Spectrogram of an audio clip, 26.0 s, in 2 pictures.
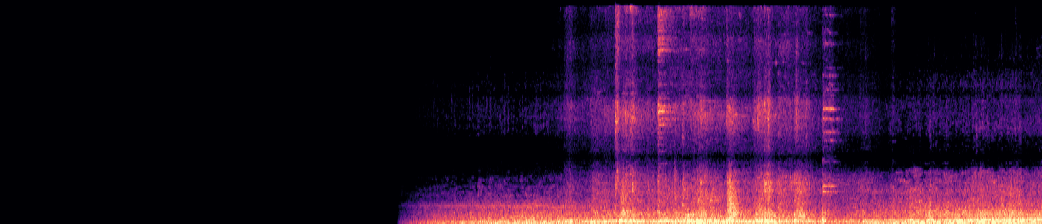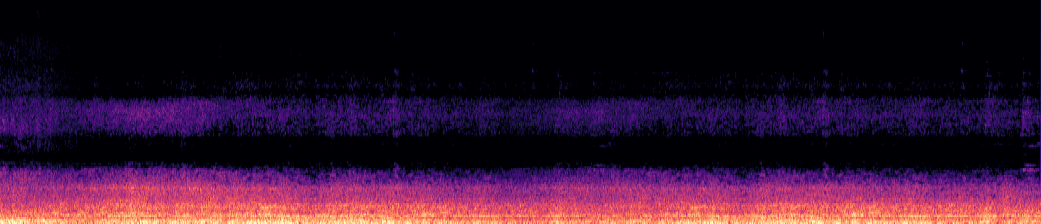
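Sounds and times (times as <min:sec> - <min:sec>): train engine and wheel rumble: 0:05.0 - 0:26.0
wheel clacks over rail joints: 0:05.8 - 0:13.8.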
